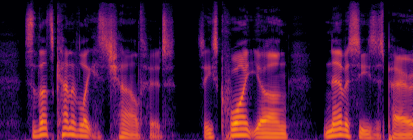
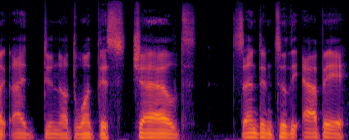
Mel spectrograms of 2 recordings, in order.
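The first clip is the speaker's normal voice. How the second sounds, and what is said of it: Stereotypical put-on French accent. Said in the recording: “stereotypical French accent.”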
